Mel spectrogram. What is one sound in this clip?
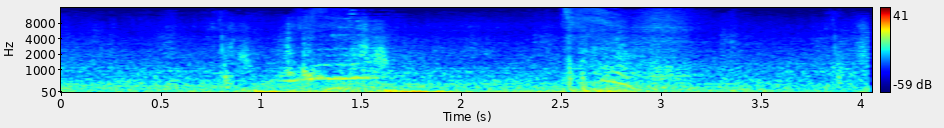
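A heavy crate whooshes through the air and crashes.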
